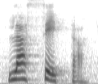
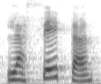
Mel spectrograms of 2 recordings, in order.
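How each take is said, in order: No difference in how they are said.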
